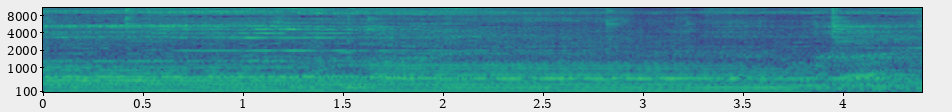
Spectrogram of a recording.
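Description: Live worship band music: a male singer with acoustic guitar holds one long sung note over a steady low accompaniment, letting it go near the end as the next line begins.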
